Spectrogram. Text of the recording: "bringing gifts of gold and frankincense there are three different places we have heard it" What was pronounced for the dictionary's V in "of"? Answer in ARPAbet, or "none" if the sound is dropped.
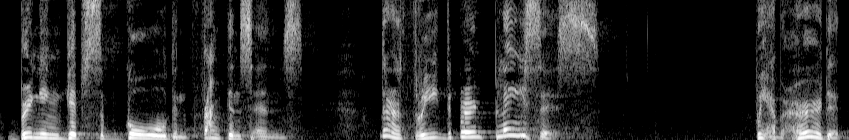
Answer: V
